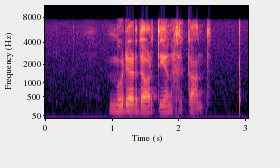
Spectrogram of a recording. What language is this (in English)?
Afrikaans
